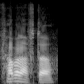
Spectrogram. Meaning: 1. comparative degree of fabelhaft 2. inflection of fabelhaft: strong/mixed nominative masculine singular 3. inflection of fabelhaft: strong genitive/dative feminine singular
- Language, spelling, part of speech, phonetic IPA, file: German, fabelhafter, adjective, [ˈfaːbl̩haftɐ], De-fabelhafter.ogg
